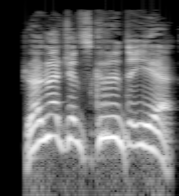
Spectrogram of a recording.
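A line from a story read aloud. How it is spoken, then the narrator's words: Prisoner howling, writhing. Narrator (Russian): завопил, извиваясь, арестант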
